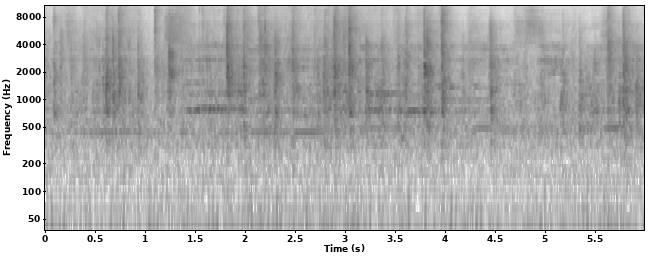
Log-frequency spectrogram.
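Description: Plastic bag of sugar crinkling and rustling in irregular crackles as the sugar is tipped from it into a bucket of wort.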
